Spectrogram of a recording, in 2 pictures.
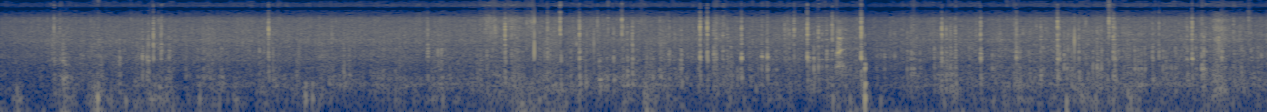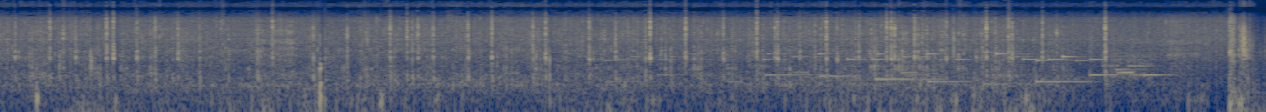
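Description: Mountain bike ridden along a wet dirt trail: tyre noise with the chain and frame rattling and knocking over bumps, and a steady low rumble of wind on the camera. In the last few seconds a short run of high tones steps downward.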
